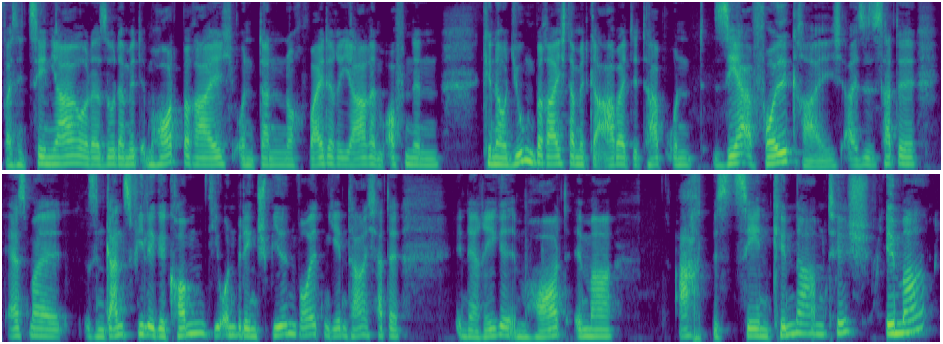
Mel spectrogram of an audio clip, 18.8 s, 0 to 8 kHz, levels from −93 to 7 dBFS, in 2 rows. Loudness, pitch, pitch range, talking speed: -22 LUFS, 125 Hz, 115-140 Hz, 175 wpm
